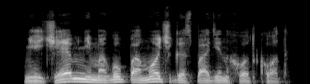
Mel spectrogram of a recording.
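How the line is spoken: Plain. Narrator (Russian): ответил он

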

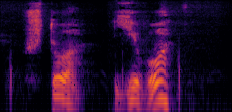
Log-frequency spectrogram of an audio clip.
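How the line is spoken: Quiet. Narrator (Russian): тихо сказала Ольга

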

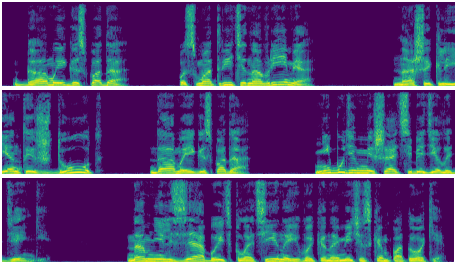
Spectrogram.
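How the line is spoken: Shout through cupped hands. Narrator (Russian): Мокрицу пришлось поднести ладони ко рту и прикрикнуть

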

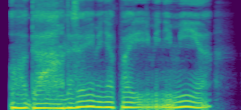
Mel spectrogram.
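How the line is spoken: Breathless, barely restrained. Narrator (Russian): выдохнул он, с трудом сдерживаясь

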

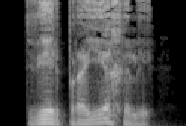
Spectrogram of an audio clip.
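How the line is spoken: General's deep-voiced question. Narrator (Russian): густым голосом спросил генерал

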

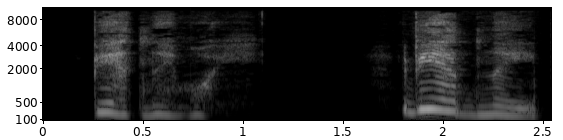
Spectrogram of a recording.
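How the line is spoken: Whisper. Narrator (Russian): прошептала Элиза

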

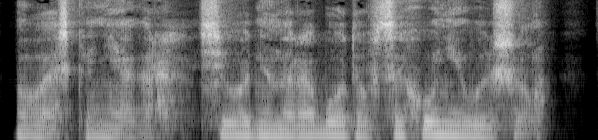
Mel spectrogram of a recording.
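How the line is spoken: Said in undertone. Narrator (Russian): сказал я вполголоса

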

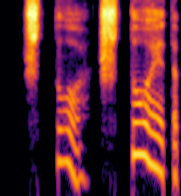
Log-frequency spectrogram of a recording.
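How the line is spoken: Hoarse, groaning. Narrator (Russian): прохрипела я и застонала

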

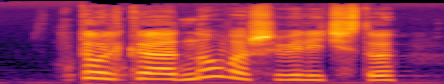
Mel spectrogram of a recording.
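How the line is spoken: Giggling. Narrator (Russian): хихикнула Марджери

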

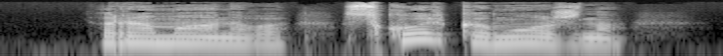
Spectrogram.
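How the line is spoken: Hoarse male voice. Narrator (Russian): хрипит он

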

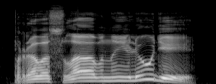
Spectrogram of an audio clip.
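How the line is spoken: Crowd shouting across square. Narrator (Russian): кричали в разные концы площади

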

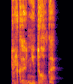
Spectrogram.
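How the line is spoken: Whisper. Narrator (Russian): шепнул Рон

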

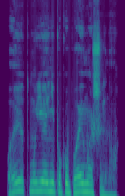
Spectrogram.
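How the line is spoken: Wry snort. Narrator (Russian): хмыкнул батя

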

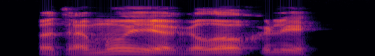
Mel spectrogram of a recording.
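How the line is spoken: Heavy sigh. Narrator (Russian): тяжело вздохнул командир

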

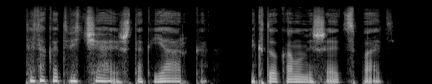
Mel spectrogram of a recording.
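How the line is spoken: Soft laugh. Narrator (Russian): тихо рассмеялся он

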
